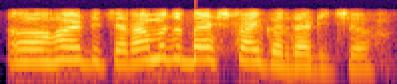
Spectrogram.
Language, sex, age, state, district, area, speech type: Goan Konkani, male, 18-30, Goa, Tiswadi, rural, conversation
